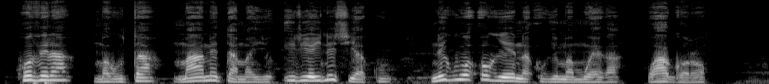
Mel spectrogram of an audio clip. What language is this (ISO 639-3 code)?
kik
